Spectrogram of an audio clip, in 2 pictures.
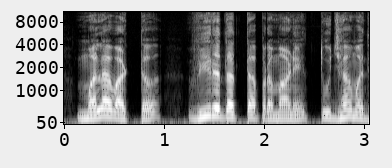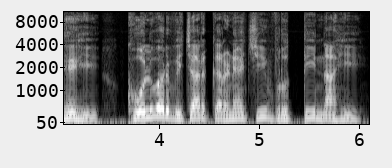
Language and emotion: Marathi, neutral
